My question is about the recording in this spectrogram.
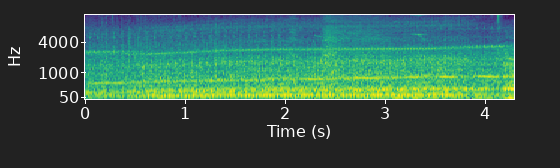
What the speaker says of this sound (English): who doesn't love the sound of a turbo and diesel?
